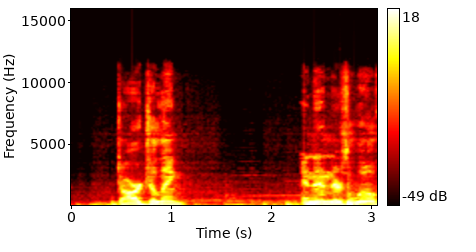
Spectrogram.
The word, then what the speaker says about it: Darjeeling: high learning family endings dare drilling oh i said it wrong darjeeling and then there's a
